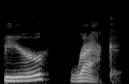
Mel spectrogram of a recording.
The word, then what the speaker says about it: Birak: So I listened to them say it a bunch of times and then I like wrote it out as syllables, like, and it just basically looks like beer rack.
